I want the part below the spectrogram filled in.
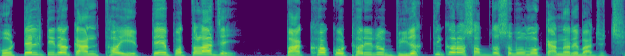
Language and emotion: Odia, disgusted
